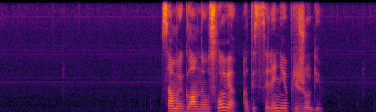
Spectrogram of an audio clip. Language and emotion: Russian, neutral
